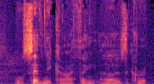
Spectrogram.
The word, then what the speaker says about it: Sevnica: Sevnica, or Sevnica, I think is the correct pronunciation.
